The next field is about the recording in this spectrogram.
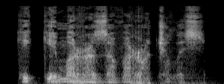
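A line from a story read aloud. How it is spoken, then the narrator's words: Whisper. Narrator (Russian): шепнул он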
